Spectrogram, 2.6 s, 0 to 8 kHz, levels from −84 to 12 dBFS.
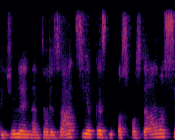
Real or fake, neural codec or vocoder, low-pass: fake; codec, 16 kHz, 1.1 kbps, Voila-Tokenizer; 7.2 kHz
